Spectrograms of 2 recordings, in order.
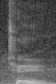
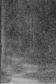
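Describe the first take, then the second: First: The vowel sounds like the one in too. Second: The vowel sounds like the one in toe. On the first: The speaker calls it wrong. "He pronounced it tomb" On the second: The speaker calls it right. "mispronounce the word tome"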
